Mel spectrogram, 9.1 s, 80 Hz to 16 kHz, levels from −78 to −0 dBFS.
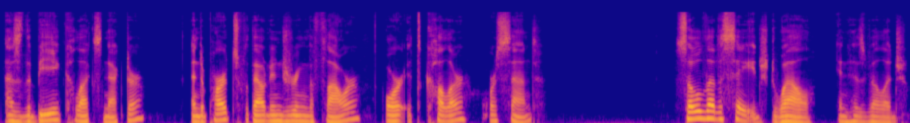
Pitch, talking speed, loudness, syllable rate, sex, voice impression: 125 Hz, 160 wpm, -21 LUFS, 5.0 syllables/s, male, masculine, adult-like, refreshing, sincere, slightly friendly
